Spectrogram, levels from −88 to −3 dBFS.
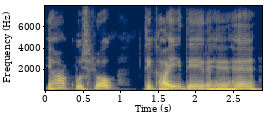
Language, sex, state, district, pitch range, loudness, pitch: Hindi, male, Jharkhand, Ranchi, 160-210 Hz, -15 LUFS, 175 Hz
